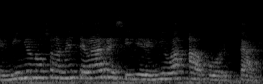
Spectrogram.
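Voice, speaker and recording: Noticeable background noise and audible room echo surround this recording. A woman speaks fairly quickly at a high pitch with ordinary pitch variation. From Cuba. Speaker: children's author. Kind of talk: book fair talk. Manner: halting, many restarts.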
